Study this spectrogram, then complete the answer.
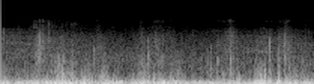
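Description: Hot wind in Canyonlands National Park gusts against the microphone with loud, rumbling low-frequency noise that rises and falls continuously, with no voices.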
